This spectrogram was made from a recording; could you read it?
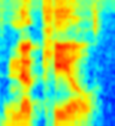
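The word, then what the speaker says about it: N'Keal: K. Neil. No, Airy? – It's you have it wrong. It's the opposite. It's Nikhil.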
